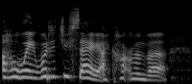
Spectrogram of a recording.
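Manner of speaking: needling, ribbing, mocking, teasing tone. Retelling how another person mocked a question: imitating someone mocking. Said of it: "he starts mocking me".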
